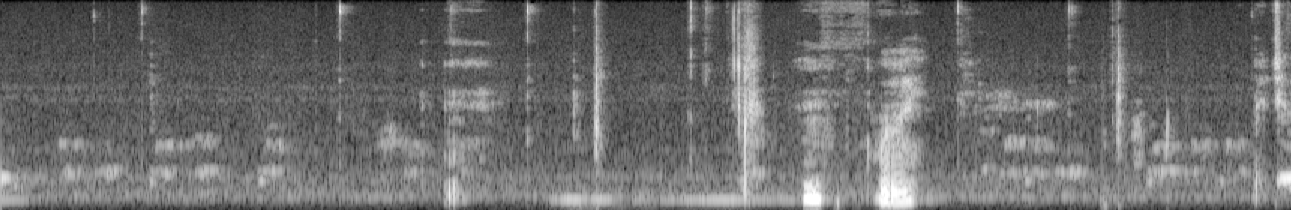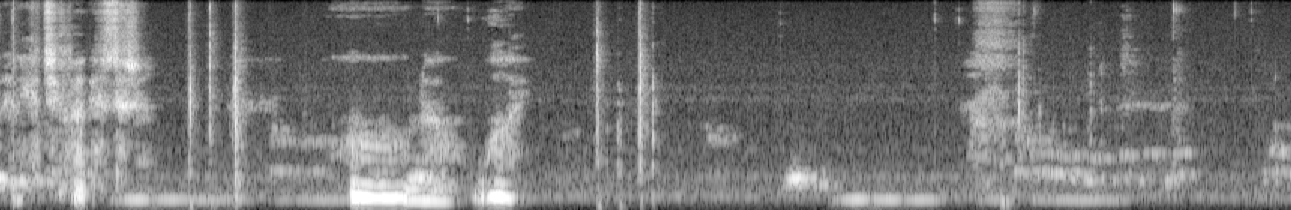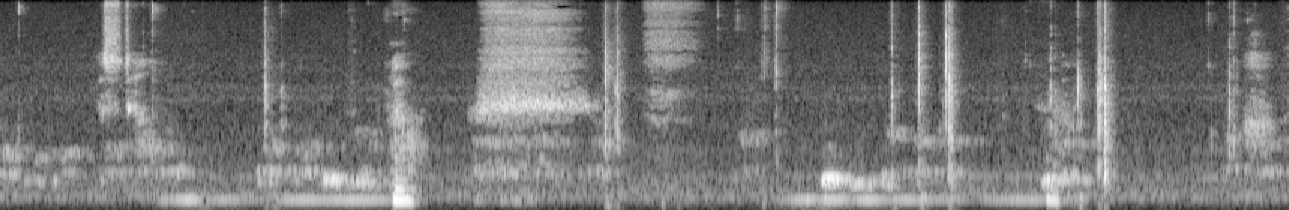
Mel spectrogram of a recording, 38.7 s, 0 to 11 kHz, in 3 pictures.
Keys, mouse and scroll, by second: 1.5 middle click, 3.9-4.4 scroll up 3, 4.7 middle click, 5.9 g, 7.0 right click, 7.2 right click, 9.6 middle click, 11.1 c, 15.1 alt+m, 17.4 click, 19.0 m, 23.4 middle click, 25.3 click, 26.1 middle click, 28.6 n, 29.7 click, 31.9 c, 35.1 alt+m, 36.5 m.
